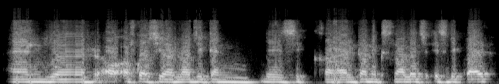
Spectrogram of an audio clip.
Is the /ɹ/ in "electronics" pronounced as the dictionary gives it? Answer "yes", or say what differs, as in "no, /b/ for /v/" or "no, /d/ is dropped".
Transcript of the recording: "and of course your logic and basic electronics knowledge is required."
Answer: no, /ɹ/ is dropped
